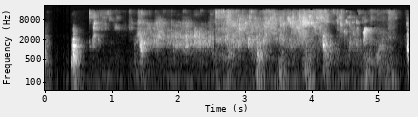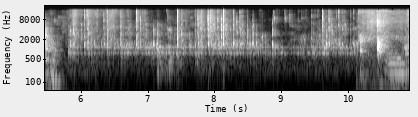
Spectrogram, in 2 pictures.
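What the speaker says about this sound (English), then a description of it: "just keep on stirring until the ingredients turn into darker color" Blended ingredients frying in three tablespoons of oil, stirred in a pan, give intermittent scraping and sizzling noises with brief pauses, fairly quiet and close.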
